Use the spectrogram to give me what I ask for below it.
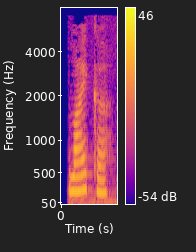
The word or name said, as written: leica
